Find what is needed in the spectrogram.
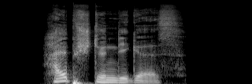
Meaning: strong/mixed nominative/accusative neuter singular of halbstündig
- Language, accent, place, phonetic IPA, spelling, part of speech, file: German, Germany, Berlin, [ˈhalpˌʃtʏndɪɡəs], halbstündiges, adjective, De-halbstündiges.ogg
